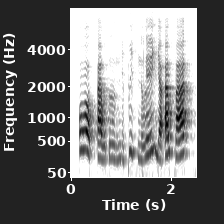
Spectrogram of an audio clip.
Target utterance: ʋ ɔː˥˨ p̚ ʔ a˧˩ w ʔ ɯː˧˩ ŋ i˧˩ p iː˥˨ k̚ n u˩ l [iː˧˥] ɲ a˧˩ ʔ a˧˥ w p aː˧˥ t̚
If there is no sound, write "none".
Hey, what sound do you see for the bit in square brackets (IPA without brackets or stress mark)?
eː˧˥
